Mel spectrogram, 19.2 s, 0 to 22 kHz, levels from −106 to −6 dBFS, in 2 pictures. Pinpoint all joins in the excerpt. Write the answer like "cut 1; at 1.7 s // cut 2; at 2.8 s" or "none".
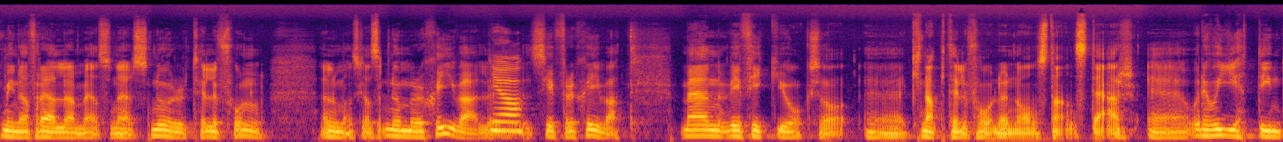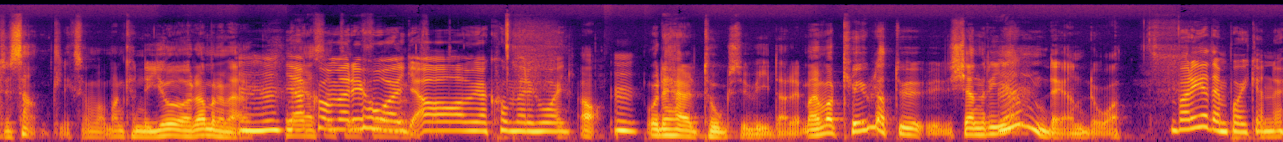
cut 1; at 2.8 s // cut 2; at 11.8 s // cut 3; at 14.2 s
